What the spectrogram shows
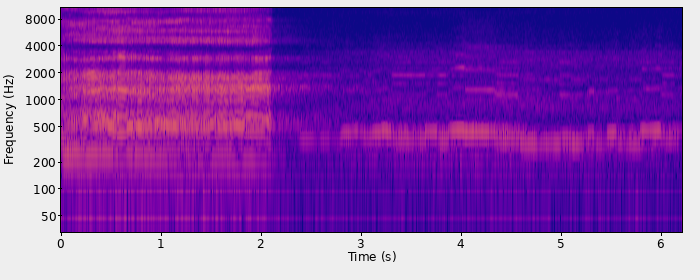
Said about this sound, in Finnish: Silloin tällöin edestä kaukaa kuului kamelin huuto.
